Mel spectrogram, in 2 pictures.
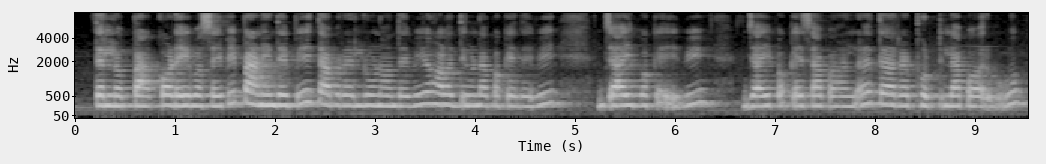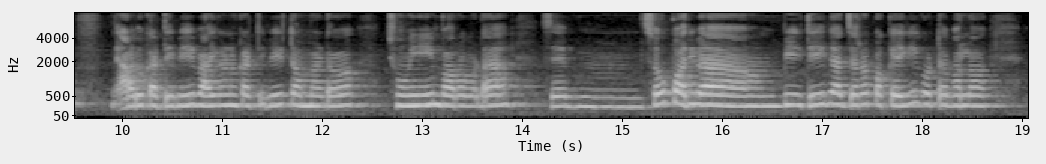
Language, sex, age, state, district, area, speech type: Odia, female, 45-60, Odisha, Dhenkanal, rural, spontaneous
